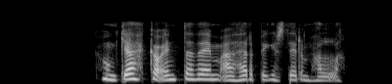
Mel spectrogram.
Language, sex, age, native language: Icelandic, female, 30-39, Icelandic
